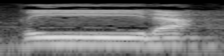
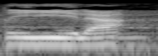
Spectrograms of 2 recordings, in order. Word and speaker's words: قيل: واللغة الثالثة ما هو؟ إشمام الكسرة شيئا من رائحة الضمة. نعم. هذا أيضا يكتب كما يكتب الكسر الخالص، يكتب بالياء، لكن يعني ينطق بالحركة بين الكسرة والضمة، لا يقال قيل بل قيل بيع، هكذا هكذا ثلاث لغات.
